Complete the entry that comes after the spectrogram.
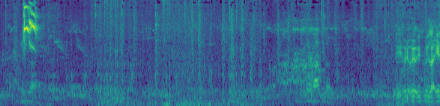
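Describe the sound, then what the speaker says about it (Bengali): Giribaz pigeons cooing at close range with brief bursts of wing flapping, set among soft background murmur and people talking at low level. "আচ্ছা ভাই, এইটাকে গিরিবাস কবুতর?"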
